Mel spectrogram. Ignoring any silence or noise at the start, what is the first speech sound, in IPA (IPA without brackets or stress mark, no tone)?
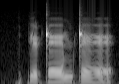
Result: pʲ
